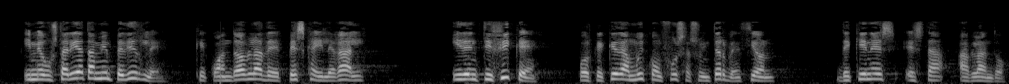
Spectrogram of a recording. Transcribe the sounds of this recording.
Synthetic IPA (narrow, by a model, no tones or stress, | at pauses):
ime̞ɣ̞ust̪aɾiat̪ambje̞mpe̞ðiɾle̞ | ke̞kwand̪o̞aβ̞laðe̞pe̞skaile̞ɣ̞al | iðe̞nt̪ifike̞ | po̞ɾke̞ke̞ðamujko̞ɱfusasuint̪e̞ɾβẽ̞nθjo̞n | d̪e̞kjenese̞st̪aːβland̪o̞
